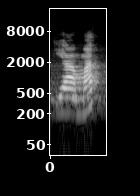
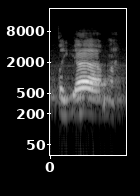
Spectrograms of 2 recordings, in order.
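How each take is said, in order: First: The word ends with a t sound. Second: The word ends with an h sound. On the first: The speaker calls it wrong. "bukan kiamat" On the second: The speaker calls it right. "tapi qiyamah"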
